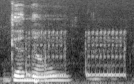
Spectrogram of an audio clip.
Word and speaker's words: GNOME: The fact that it's spelled like just gnome, but you pronounce it GNOME.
